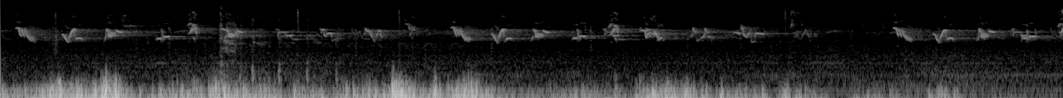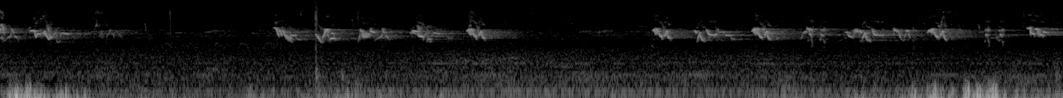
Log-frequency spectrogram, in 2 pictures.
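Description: A songbird singing phrases of quick high notes, each lasting a few seconds, with short pauses between them. Under it runs a low rumbling noise, loudest in the first several seconds and again near the end.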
